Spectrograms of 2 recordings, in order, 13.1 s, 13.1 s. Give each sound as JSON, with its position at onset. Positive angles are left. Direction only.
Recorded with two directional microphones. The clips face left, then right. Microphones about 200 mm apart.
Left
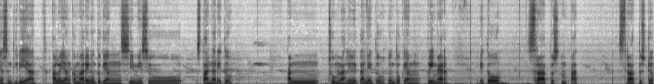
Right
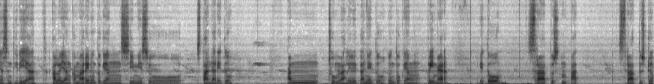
{"t": 0.0, "sound": "speech", "side_deg": 45}
{"t": 5.8, "sound": "speech", "side_deg": 40}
